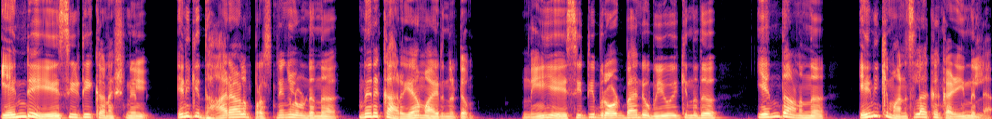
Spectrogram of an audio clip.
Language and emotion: Malayalam, surprised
